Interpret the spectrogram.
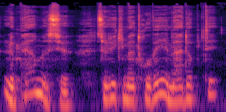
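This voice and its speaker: A man reading aloud and voicing an eager, quick-talking little foundling boy in a storybook. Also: on the high side, dark tone, breathy edge, voice pushed up. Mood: excited.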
